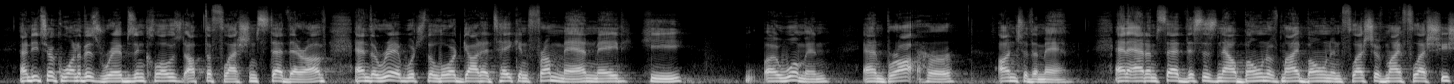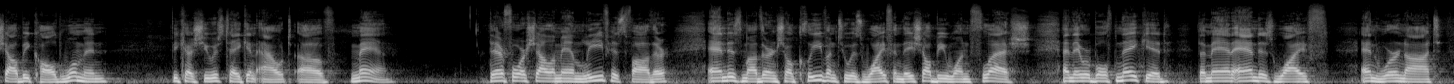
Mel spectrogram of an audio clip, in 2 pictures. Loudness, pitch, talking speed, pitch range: -16 LUFS, 140 Hz, 200 wpm, 125-155 Hz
